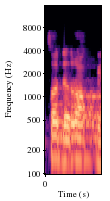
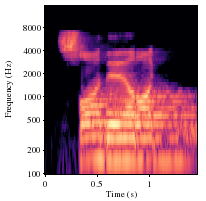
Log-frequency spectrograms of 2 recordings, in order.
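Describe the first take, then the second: First: The final k ends with no audible breath. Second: The final k ends with an audible puff of breath. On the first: The speaker calls it wrong. "Jelek sekali ya" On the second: The speaker calls it right.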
